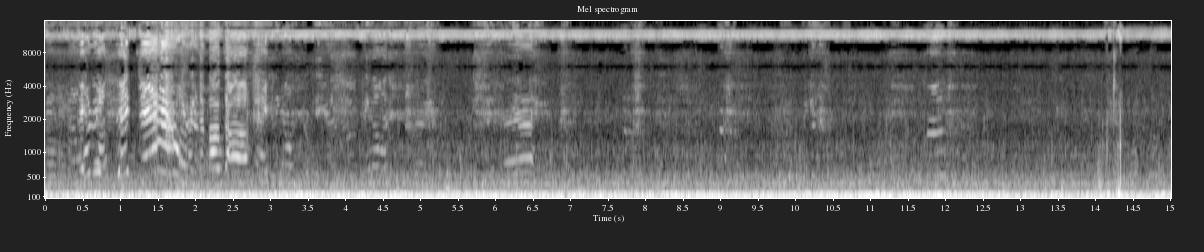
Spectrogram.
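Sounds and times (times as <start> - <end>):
speedboat engine rumble: 0.0 - 15.0.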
